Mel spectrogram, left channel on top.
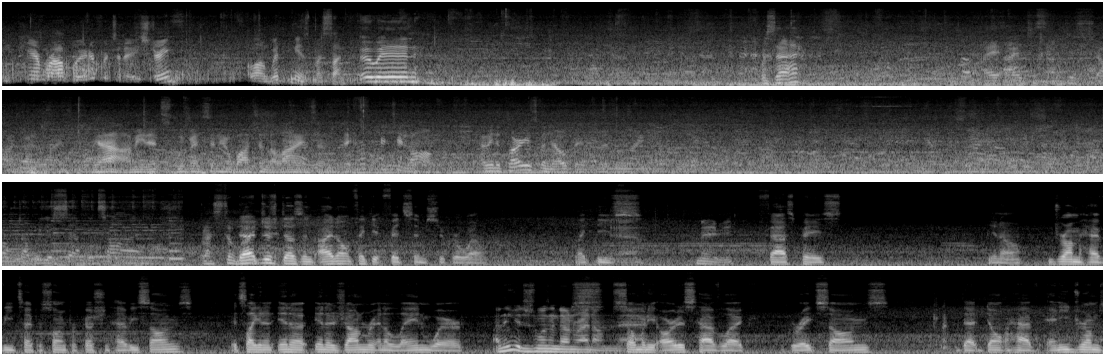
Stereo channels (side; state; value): both; different; correlation 0.00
